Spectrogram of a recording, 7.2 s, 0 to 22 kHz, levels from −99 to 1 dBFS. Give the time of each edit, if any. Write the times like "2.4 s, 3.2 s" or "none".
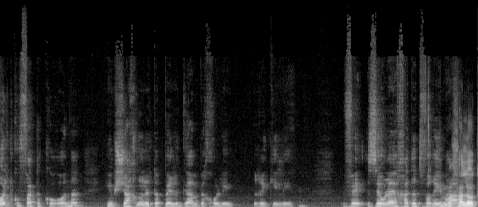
none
